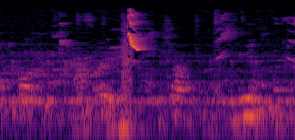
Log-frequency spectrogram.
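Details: Lure recording of an Asian glossy starling: a single sharp, high note sliding quickly downward in the middle, surrounded by faint murmuring and soft rustling sounds.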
